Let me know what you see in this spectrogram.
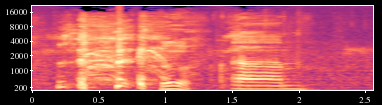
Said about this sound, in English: Did I cough directly into the mic? I don't know if it was directly mic.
